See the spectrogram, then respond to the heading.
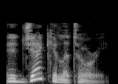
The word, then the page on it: ejaculatory: British English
